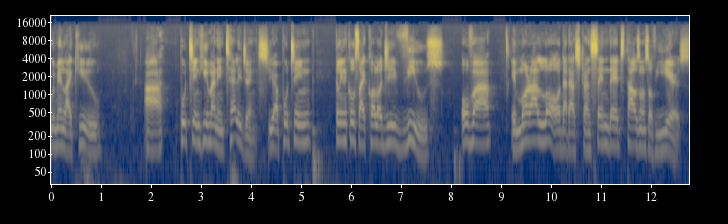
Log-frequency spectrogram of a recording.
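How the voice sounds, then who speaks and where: A man with an American accent, fairly high pitch, ordinary pitch variation and a fairly slow pace. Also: very even loudness. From Uganda. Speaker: pastor. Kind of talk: public comment at city council meeting.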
